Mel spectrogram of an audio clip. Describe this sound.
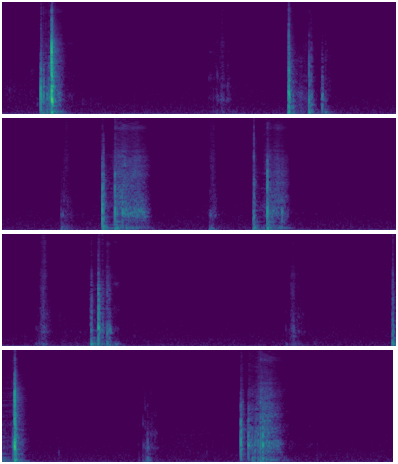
Wooden frame handling
detail, handling, interior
